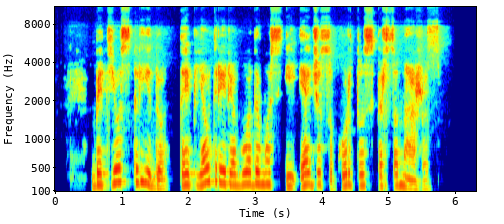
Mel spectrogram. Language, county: Lithuanian, Marijampolė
